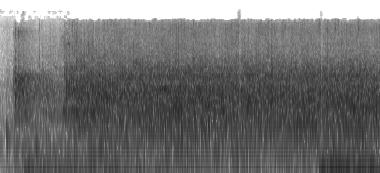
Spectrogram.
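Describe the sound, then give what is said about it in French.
Audience applause, a dense, steady roar of clapping that swells in quickly and holds loud for the whole stretch, with no voices rising above it. “Merci, merci, public en délire.”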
